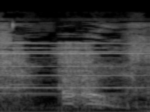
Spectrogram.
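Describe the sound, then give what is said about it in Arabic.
A telephone rings at night with a steady, bright electronic tone holding over a constant background, moderately loud and with no voices. “التلفون بيرن”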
